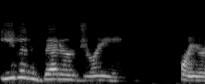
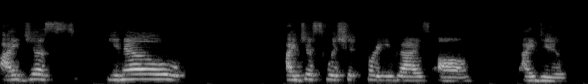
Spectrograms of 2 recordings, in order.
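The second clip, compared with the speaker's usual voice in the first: slow, moved, full of feeling. Closing by telling viewers you believe in them, getting emotional. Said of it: "I'm getting so emotional".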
